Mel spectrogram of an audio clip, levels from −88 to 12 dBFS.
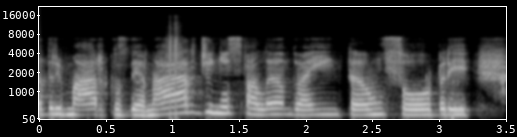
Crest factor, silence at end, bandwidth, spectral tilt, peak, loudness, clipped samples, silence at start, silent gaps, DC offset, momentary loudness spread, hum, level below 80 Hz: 12 dB; 0 s; 7.8 kHz; -6 dB/octave; -2 dBFS; -13 LUFS; under 0.1%; 0 s; none; under 0.1%; 4 LU; none; -50 dBFS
